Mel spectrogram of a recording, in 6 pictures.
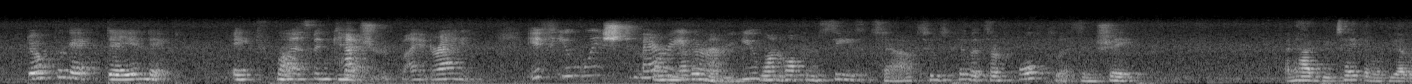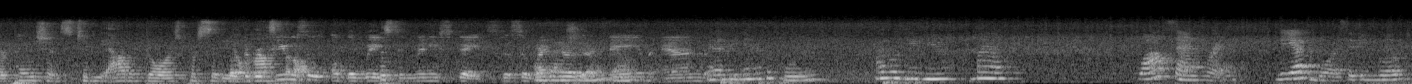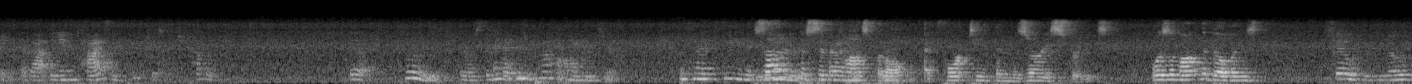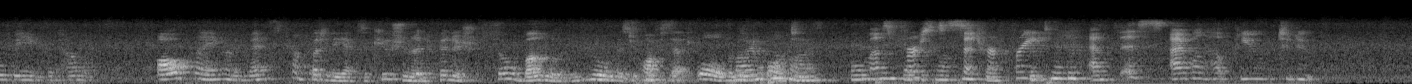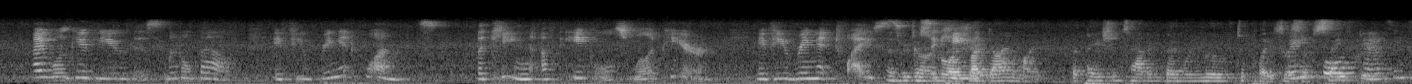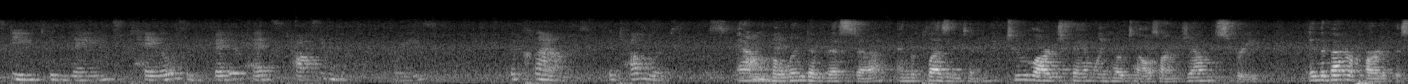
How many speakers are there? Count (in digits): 6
